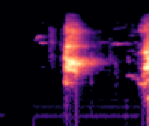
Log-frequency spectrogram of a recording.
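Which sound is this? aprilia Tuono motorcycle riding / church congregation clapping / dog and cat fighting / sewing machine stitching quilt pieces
dog and cat fighting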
